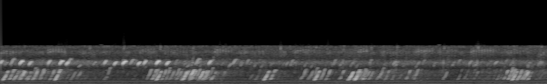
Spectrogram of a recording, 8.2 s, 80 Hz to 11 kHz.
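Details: White-faced whistling ducks calling at dusk, 19:35 on 14 January 2021, at Gowrie dam waterhole, Djuma Game Reserve, Sabi Sand, South Africa, from a live waterhole camera. Dense runs of short rising whistles repeat in several bursts, with a steady low hum.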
